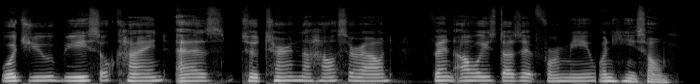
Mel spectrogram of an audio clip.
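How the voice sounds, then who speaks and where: Woman playing a shrewd, low-voiced wife. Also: fairly even intonation, takes it slowly, darkish tone, clean tone. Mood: welcoming. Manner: coaxing, unflappable, commanding. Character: shrewd, calm Irish giant's wife. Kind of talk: radio drama acting.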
